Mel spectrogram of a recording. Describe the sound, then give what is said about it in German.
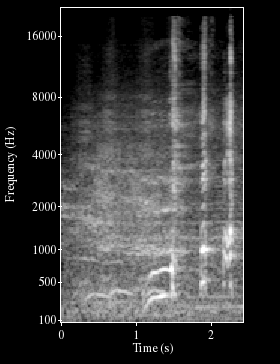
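The final boss's crazy purple car in a cartoonish video game revs up with rising engine tones, then a few sharp skidding squeals and bright impacts as it pulls in, loud and alone. “Was ist das denn? Das verrückte lilafarbene Auto von Bowser.”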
